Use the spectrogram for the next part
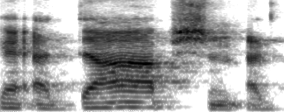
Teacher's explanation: Vous avez un E atténué ici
